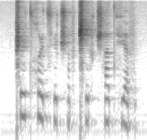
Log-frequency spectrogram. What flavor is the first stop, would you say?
click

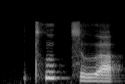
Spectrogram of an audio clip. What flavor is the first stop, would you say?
aspirated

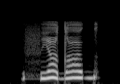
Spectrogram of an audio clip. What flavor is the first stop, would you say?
plain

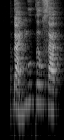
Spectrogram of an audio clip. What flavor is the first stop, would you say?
implosive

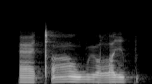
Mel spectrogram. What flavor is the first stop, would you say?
ejective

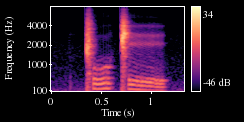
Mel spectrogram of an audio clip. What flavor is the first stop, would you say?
click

